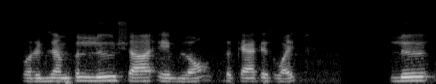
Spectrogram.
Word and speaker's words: blanc: example, the word for white is blanc. C is silent at the end. For example, le chat est blanc.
